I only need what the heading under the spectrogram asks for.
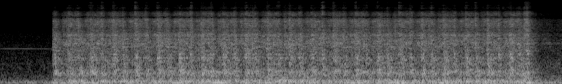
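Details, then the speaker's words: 1986 Chevy S10 Blazer 4-cylinder, 4-speed, 2WD: starter cranks steadily about five seconds with no catch; no fuel from the throttle body, injector suspected. "Yeah, there is nothing coming out of the throttle body. The tiny starts I had before was from hitting it with carb clean. So I think the injector is my problem,"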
